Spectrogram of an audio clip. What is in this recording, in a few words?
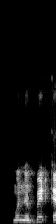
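"menerbitkan", Malay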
